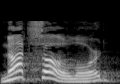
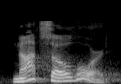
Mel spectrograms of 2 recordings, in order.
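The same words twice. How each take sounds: First: Loud high protest on Not so; Peter's refusal. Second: Said in the usual way. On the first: Retold or imitated. Peter refusing God in the vision, loud high protest. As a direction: refuse the Lord sharply. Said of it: "Peter ... says". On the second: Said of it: "That is a perfect contradiction".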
